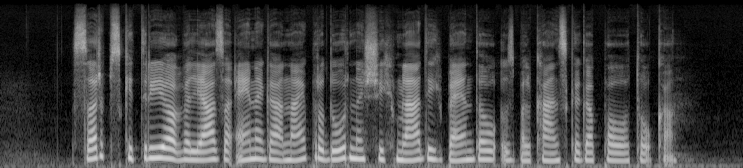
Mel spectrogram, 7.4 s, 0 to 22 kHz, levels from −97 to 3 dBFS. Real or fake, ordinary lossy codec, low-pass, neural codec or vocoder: fake; none; 19.8 kHz; codec, 44.1 kHz, 7.8 kbps, Pupu-Codec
